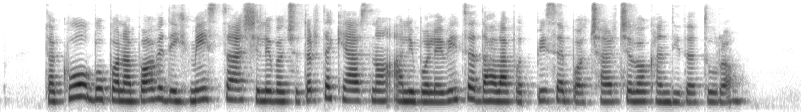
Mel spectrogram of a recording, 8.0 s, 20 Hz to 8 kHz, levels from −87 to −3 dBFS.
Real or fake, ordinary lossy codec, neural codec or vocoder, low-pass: fake; none; codec, 16 kHz, 2 kbps, X-Codec, WavLM features, trained on Multilingual LibriSpeech; 7.2 kHz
